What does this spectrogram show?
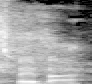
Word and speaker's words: Fabok: Swamp Thing Winter Special #1, written by Tom King, art by Jason Fabak. Is it Fabak or Fabuk? I think it's Fabok. Fabak, that's right. Fabok.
